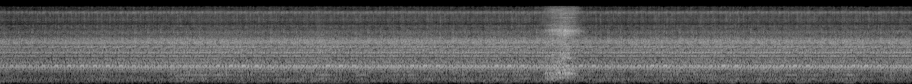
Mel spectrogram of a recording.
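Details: Rear case fan in an old eMachines Windows XP PC at power-on: steady high-pitched whir with a rough buzzing edge and one brief swish midway; worn fan bearings.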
